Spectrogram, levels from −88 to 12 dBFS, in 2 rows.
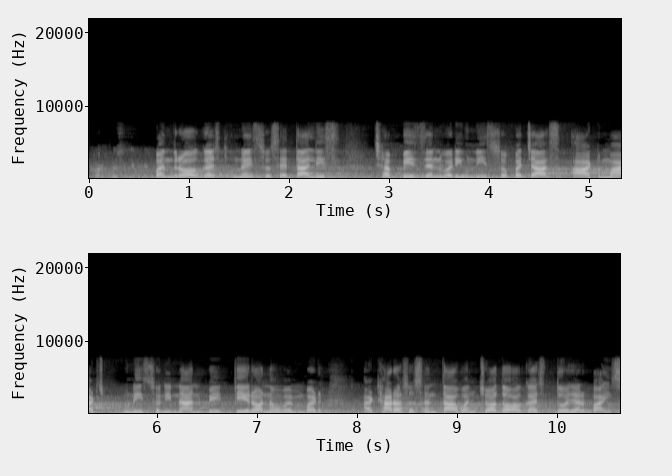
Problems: background conversations at intervals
